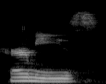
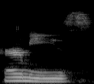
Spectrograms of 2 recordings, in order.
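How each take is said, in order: First: It is pronounced like the Greek god's name. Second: It is pronounced like the Greek god's name.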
